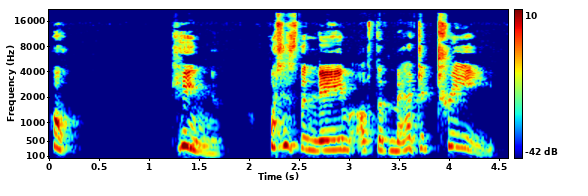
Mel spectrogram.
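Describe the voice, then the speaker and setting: A woman's voice: high-pitched, very animated, takes it slowly, voice pushed up, exaggerated voice. Woman voicing an eager, bouncy, forgetful hare.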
